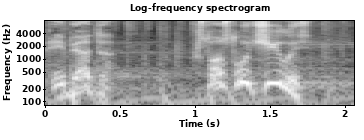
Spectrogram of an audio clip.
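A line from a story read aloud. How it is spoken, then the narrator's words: Hoarse, agitated voice. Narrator (Russian): хриплым от волнения голосом поинтересовался охранник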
